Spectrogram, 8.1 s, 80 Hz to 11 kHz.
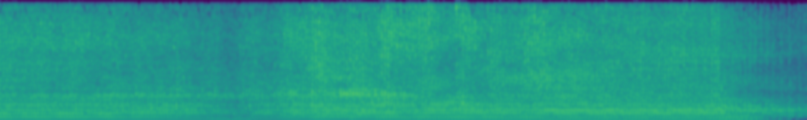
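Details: Champion 27-ton log splitter, unused for a couple of years and would not start; gunked carburetor replaced with a new Huayi carburetor, choke on, fresh gas. Runs steadily with an even beat, no misses. Normal running after carb replacement.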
